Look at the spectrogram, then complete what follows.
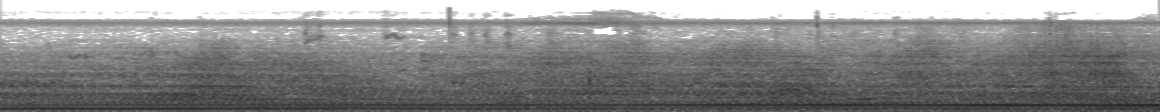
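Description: Single-engine light propeller plane towing a banner overhead, its engine and propeller giving a steady low drone that grows slightly louder toward the end.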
